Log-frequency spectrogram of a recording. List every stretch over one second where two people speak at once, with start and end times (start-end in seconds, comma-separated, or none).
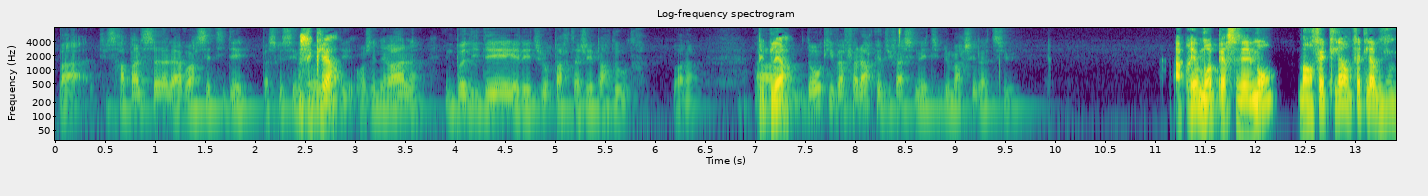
none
